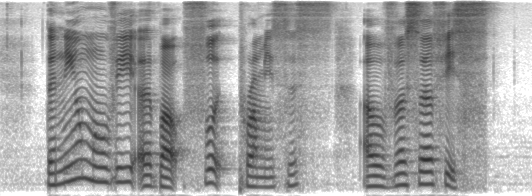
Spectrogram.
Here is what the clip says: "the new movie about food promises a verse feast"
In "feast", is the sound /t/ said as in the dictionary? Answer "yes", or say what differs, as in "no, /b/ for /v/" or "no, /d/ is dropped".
no, /t/ is dropped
